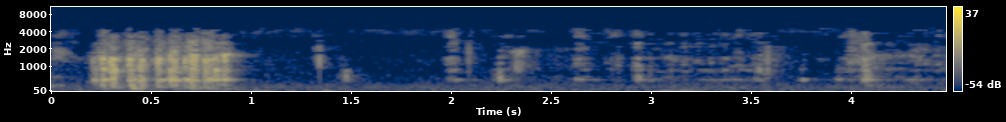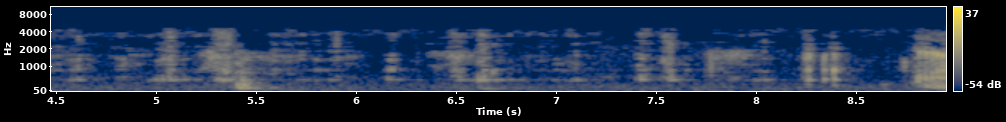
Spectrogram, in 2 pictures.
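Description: A telephone being dialed: a brief louder clatter at the start, then a long run of small irregular clicks and taps as a number is entered by a clumsy finger, with no one talking.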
